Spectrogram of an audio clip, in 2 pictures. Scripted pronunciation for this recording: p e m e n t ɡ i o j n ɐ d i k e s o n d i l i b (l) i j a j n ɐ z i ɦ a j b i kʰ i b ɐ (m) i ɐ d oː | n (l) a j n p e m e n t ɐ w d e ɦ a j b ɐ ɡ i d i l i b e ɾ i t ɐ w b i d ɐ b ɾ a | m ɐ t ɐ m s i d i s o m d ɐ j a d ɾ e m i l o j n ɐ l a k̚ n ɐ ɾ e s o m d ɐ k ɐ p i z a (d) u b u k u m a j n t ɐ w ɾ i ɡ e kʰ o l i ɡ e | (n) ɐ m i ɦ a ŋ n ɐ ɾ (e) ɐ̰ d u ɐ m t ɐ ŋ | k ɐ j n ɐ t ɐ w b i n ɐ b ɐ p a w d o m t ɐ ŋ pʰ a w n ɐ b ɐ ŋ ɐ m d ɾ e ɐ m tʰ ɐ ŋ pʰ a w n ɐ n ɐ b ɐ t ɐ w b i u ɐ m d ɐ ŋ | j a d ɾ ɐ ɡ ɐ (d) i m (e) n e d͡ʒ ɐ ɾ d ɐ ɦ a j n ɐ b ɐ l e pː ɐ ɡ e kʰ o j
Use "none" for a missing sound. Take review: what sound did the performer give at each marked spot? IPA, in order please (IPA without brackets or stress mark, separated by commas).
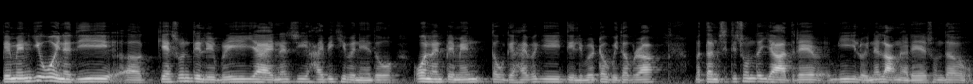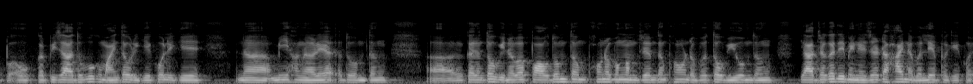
ɾ, n, l, d, n, e, d, e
